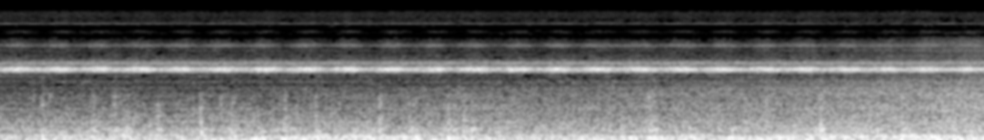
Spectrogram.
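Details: Continuous cricket chorus at Lake Arrowhead in California: a bright, even, high-pitched pulsing tone running throughout, over a faint low murmur of ambient noise.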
